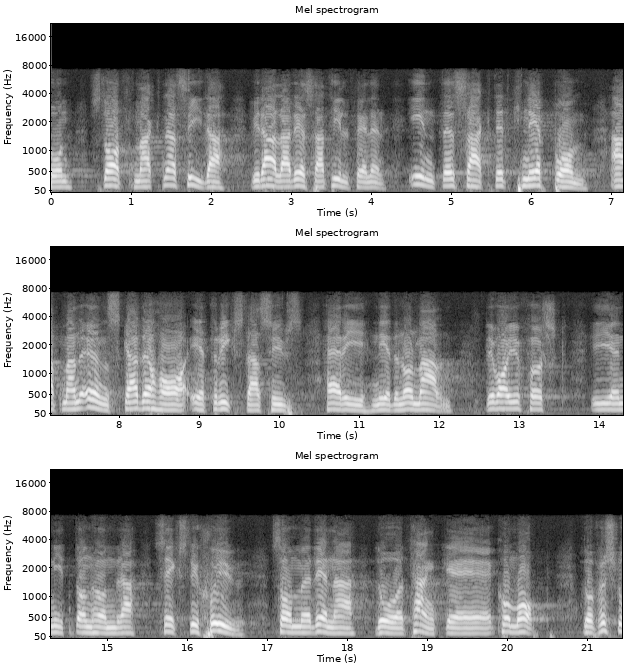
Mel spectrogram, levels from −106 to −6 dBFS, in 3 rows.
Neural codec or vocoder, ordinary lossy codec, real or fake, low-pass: none; AAC, 32 kbps; real; 7.2 kHz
